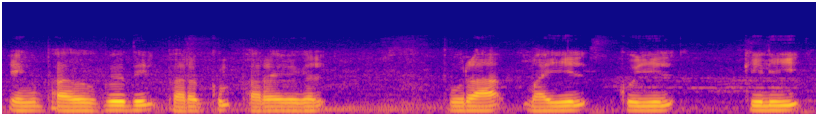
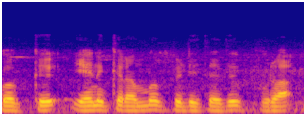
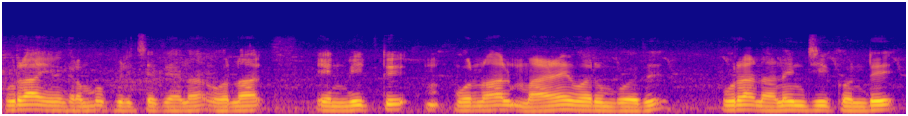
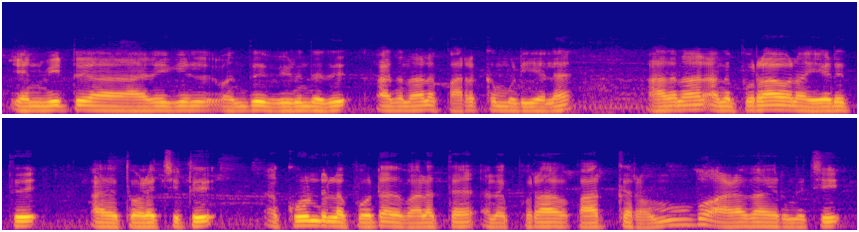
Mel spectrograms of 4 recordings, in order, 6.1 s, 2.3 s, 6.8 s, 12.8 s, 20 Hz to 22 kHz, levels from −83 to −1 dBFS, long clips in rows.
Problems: none marked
